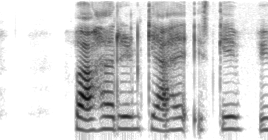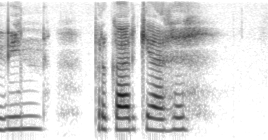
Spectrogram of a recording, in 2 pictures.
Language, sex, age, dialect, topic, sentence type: Hindi, female, 18-24, Garhwali, banking, question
